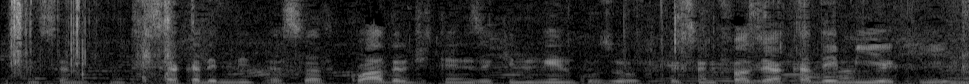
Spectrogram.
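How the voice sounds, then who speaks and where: A man's voice: medium pitch, fairly even intonation, racing. A young man chatting casually to his phone camera outdoors on a country estate, easygoing and teasing. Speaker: vlogger. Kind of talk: casual vlog chat.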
